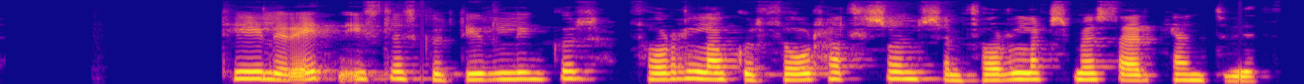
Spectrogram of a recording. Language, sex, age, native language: Icelandic, female, 40-49, Icelandic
